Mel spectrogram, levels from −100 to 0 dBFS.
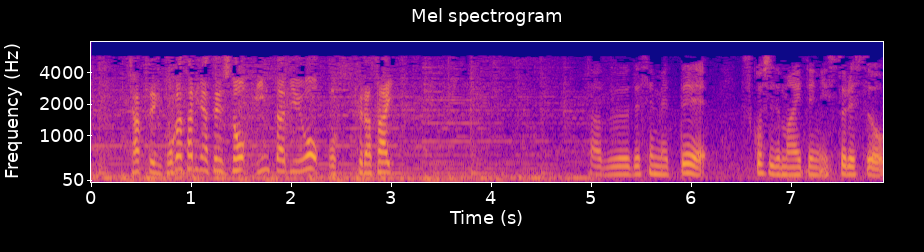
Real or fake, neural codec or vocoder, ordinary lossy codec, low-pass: real; none; MP3, 24 kbps; 7.2 kHz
